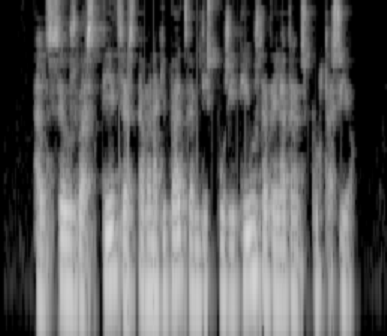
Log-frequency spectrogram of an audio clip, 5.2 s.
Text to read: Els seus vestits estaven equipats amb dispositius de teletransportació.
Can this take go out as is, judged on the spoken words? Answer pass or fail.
pass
